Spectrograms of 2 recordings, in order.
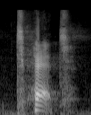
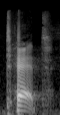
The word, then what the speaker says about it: tet: It is the ninth letter of the Hebrew alphabet. I just remember that it follows chet, so it goes chet, tet, chet, tet. And they rhyme with one another, so that makes it easy to remember that one.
